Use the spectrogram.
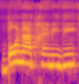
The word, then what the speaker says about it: bon après-midi: So quickly explaining it, when there's a consonant followed by a vowel, in this case, N is the consonant, followed by a vowel, which is A, okay?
